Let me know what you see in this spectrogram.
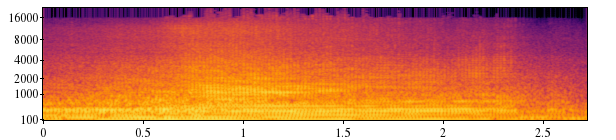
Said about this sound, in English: Driving down Avenida Brasil, one of Rio's main roadways, traffic is heavy, and the view of Rio's picturesque beaches becomes a distant memory as our car heads north into one of Rio's many working-class neighborhoods.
